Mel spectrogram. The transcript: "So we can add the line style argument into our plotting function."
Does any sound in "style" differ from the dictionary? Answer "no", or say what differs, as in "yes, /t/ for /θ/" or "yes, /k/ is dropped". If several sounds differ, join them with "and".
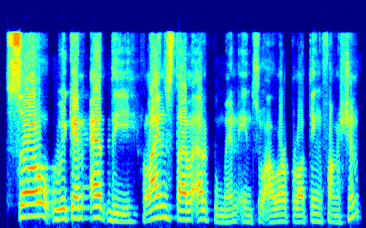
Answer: no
